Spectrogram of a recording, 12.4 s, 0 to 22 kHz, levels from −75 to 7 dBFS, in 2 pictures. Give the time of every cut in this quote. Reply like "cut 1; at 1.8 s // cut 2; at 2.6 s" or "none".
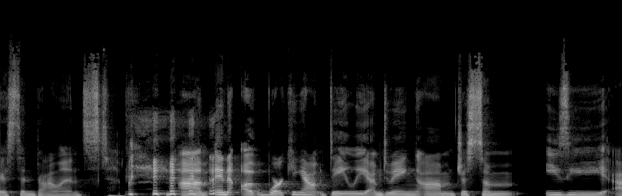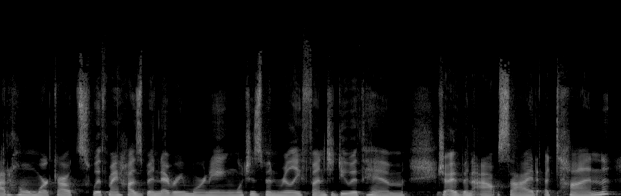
cut 1; at 1.2 s // cut 2; at 10.6 s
